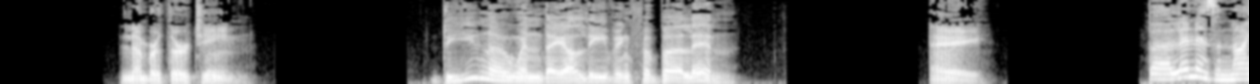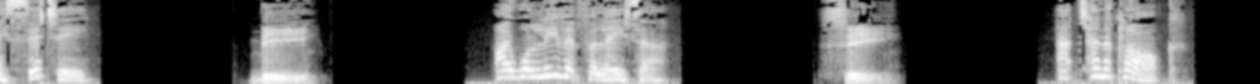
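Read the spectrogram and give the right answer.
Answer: C: At 10 o'clock.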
